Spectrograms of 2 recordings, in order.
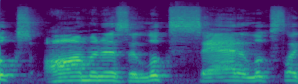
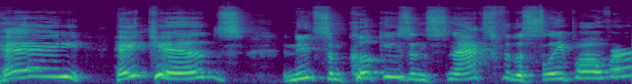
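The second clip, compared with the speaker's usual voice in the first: put-on very high-pitched elderly man voice; 9 semitones higher than usual. Teasing Chris about looking old on the show; imitating Chris as an old man. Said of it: "you're starting to look old on the show".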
